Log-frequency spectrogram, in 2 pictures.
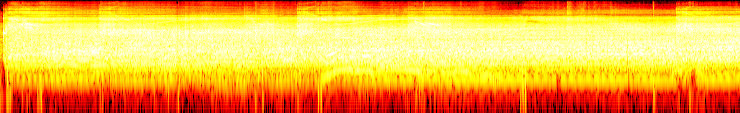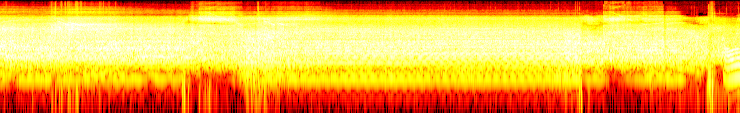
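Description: Steady, loud engine hum from a Dodge Charger R/T, continuous and droning throughout with only slight dips in level, heard alone without talk.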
